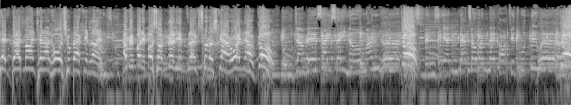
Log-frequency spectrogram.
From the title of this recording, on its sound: LIVE AT ISLAND SATURDAYS ON 9/22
